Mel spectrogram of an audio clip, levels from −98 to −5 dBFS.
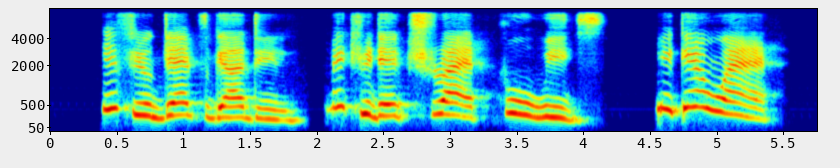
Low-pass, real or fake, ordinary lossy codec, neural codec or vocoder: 7.2 kHz; fake; none; codec, 16 kHz, 1 kbps, FunCodec, trained on Chinese and English, 50 frames a second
